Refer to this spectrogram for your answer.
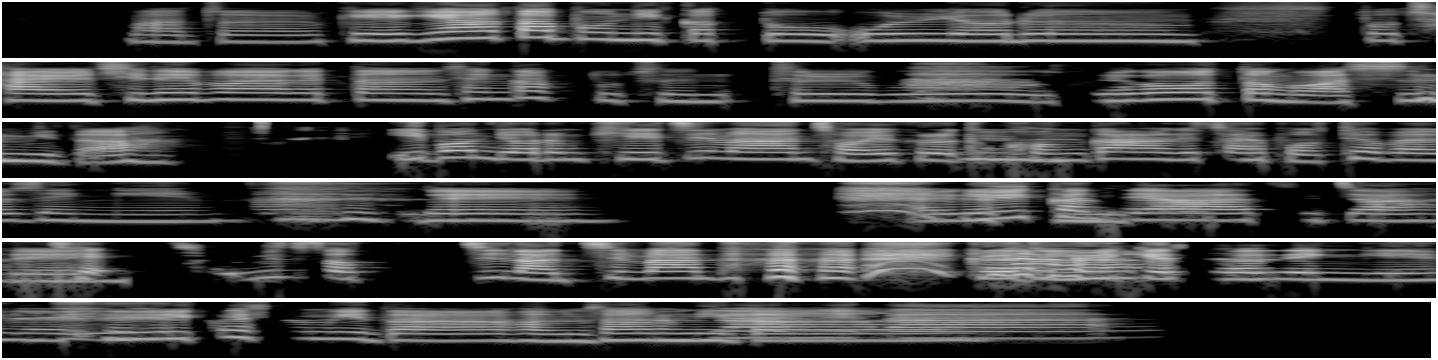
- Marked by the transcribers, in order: sigh; laughing while speaking: "같습니다"; mechanical hum; laugh; distorted speech; laugh
- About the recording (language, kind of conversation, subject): Korean, unstructured, 기후 변화가 우리 주변 환경에 어떤 영향을 미치고 있나요?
